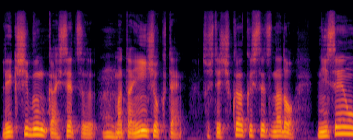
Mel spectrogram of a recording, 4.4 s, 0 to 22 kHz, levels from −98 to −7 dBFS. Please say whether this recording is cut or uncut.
uncut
